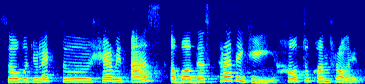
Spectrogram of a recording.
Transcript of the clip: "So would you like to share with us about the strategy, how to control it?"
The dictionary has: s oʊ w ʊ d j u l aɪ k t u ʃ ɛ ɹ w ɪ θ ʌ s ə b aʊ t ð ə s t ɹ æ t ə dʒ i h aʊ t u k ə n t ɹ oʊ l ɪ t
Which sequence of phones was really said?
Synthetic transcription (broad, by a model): s oʊ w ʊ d j u l aɪ k t u ʃ ɛ ɹ w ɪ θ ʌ s ə b aʊ t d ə s t ɹ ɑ t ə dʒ i h aʊ t u k ə n t ɹ oʊ l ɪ t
